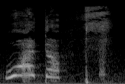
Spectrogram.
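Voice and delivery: very high, slow stunned gasp; shocked shriek. Retold or imitated. Chef shocked at being drenched, shrieking. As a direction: cut off mid-curse in shock. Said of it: "she's just".

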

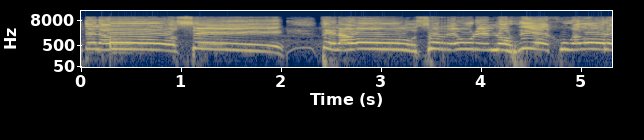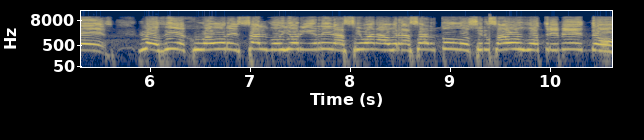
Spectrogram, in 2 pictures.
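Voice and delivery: high shouted celebration call; euphoric goal commentary. Real, not acted. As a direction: shout it out in joy. (narración eufórica de gol)

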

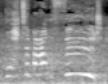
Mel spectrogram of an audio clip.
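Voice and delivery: worried mother bird. A narrator's reading. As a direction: pipe up in a high character voice. Mother bird worrying about food.

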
